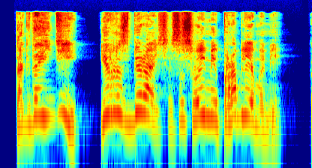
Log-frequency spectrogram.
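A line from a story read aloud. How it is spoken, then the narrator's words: Furious exclamation. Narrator (Russian): разъяренно воскликнула Джоу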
